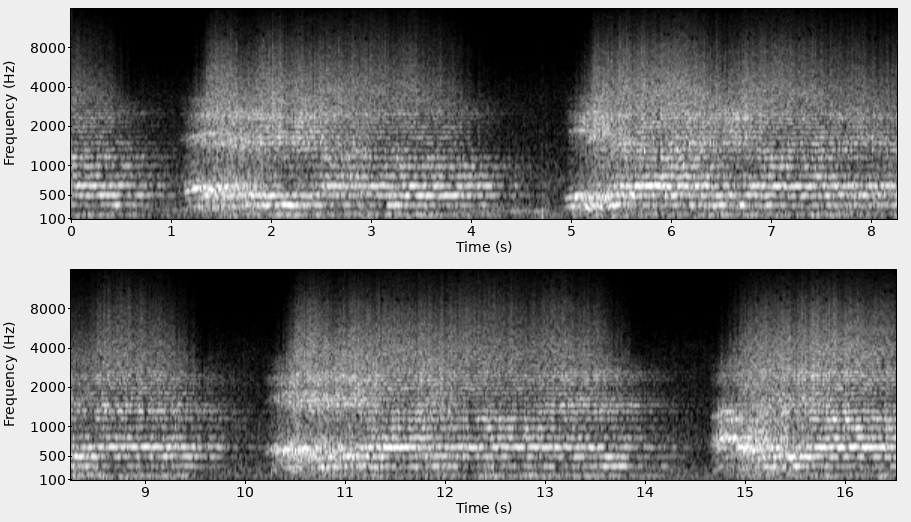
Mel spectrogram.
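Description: A choir of men chants in unison in phrases, echoing through a large hall.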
